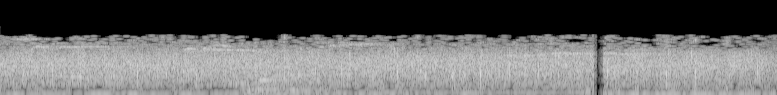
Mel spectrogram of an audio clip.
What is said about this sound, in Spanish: Aquí estamos en la ciudad de Tucumán, en el Teatro Mercedes Sosa. Vamos a saludar con una ovación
